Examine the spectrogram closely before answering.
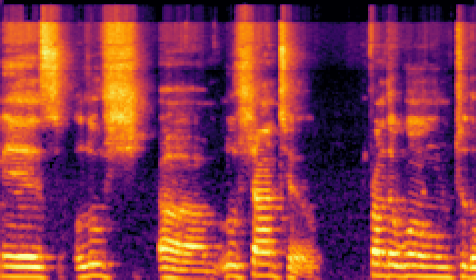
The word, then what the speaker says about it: Lashawnte: My name is Luc um Luchantu from the womb to the woman. So that is the phonetic way of saying my name.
